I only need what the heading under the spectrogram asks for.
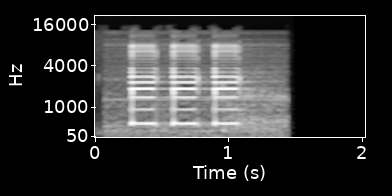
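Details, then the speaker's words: Yellow LED on an Avea critical care ventilator signifies a medium- or low-priority alarm, accompanied by a three-tone audible alarm: three evenly spaced tonal beeps. "yellow signifies a medium or low priority alarm and is associated with a three-tone audible alarm"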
